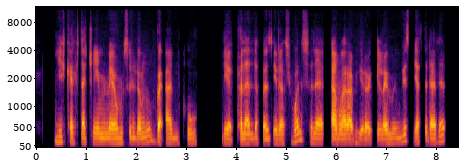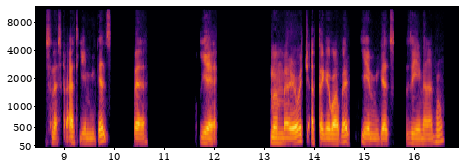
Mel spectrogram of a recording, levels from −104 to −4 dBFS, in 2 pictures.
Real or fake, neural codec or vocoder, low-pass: fake; codec, 24 kHz, 1 kbps, SNAC; 10.8 kHz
